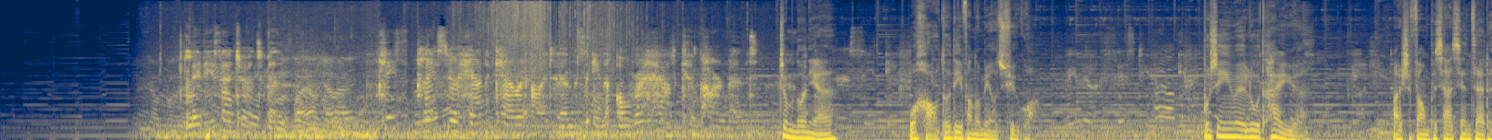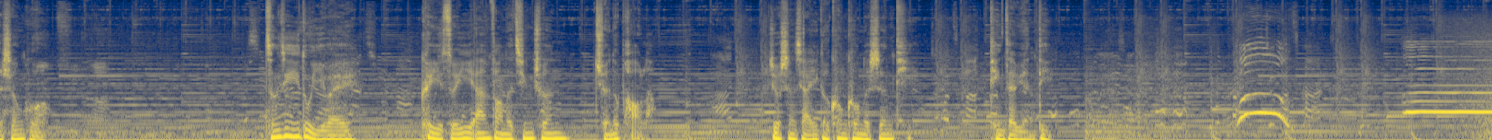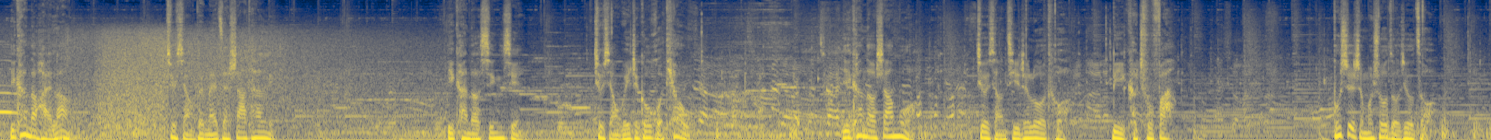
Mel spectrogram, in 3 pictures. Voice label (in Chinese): 男 年轻温暖广告 旅游类; 途牛网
